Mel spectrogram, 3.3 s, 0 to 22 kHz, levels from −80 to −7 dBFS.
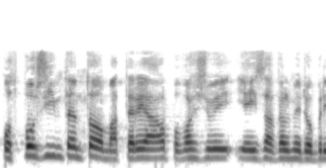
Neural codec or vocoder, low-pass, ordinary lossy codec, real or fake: none; 7.2 kHz; none; real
